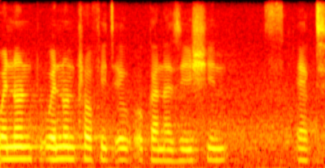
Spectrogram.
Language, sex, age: Zulu, male, 23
